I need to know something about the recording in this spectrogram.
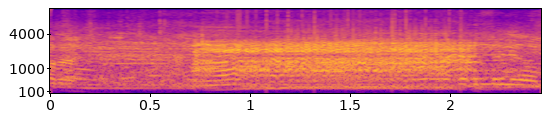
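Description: A cow mooing: one long moo that starts low and turns loud about two-thirds of a second in, holding for over a second.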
